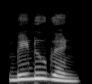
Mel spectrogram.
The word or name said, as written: ಬುಡಿಗಾನೆ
